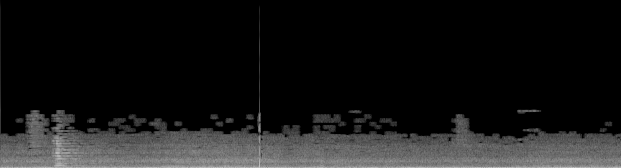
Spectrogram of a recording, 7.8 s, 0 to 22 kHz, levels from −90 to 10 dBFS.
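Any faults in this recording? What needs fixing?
The sound was likely squeezed through a heavily starved AAC compression stage, consistent with roughly 16 kbps AAC-LC. The encoder discarded everything above 7.6 kHz and quantised what remained coarsely, so the whole clip sounds dull and smeared, with a fizzy, warbling texture. Encoding at a higher bitrate, or keeping a lossless copy for this path, would prevent it.

At 3.24 s, a calculation produced invalid numbers that were written out at full scale for a block lasting about 0.67 ms, which fits a 32-sample block. Because the block is so short, it is heard as a single very loud bang. Checking for non-finite values and replacing them with silence before output would stop this fault from reaching the signal.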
